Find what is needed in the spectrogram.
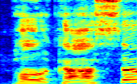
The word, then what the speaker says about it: Costa: He will box me because he was fighting with uh, oh he was boxing with Paul Costa. Is that is that how I pronounce it? Costa. Paulo Costa.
